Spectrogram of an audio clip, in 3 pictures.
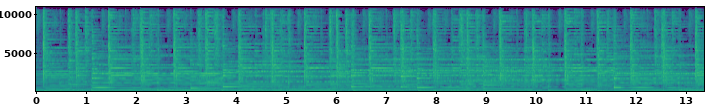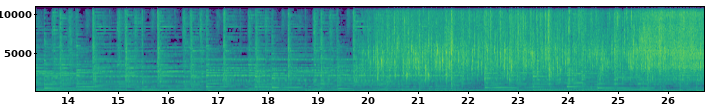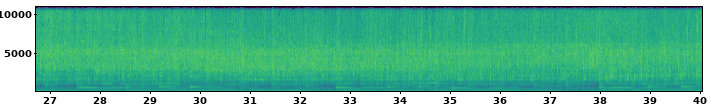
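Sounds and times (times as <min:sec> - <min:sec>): soft background music: 0:00.0 - 0:40.0
food frying in hot oil: 0:19.9 - 0:40.0.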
